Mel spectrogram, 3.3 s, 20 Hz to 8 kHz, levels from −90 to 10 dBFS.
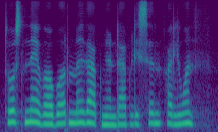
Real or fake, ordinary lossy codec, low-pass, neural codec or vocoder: fake; none; none; codec, 16 kHz, about 1 kbps, DyCAST, with the encoder's durations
